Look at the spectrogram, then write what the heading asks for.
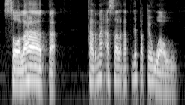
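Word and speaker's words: صلاة: Tapi bacanya sholata.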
